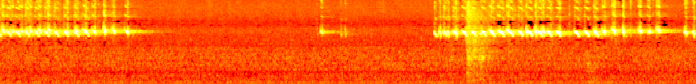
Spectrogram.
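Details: Male Emma field crickets in captivity fighting hard, a female close by: a rapid chirp train stops, near-silence with one tiny click for three seconds, then a sharp knock and a renewed fast pulsed chirping burst.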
